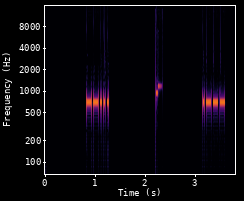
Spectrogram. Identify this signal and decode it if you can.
Morse code, heard as a keyed tone, about 36 wpm, 700 Hz. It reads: 7 J
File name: Single-Letter-Number-35wpm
